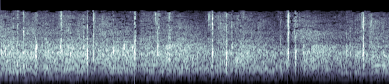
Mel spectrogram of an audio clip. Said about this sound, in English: Now y'all rethinking that clap. Like, I was clapping until he said all that.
